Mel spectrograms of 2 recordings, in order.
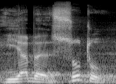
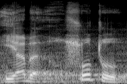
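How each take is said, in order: First: The s sound is plain and light. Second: The s sound is emphatic and heavy. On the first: "সিনটা কি ধরলে ভালো হয়, সহজ হয়" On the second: "যদি সদ ধরে পড়েন কি হবে ইয়াব সু তু"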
